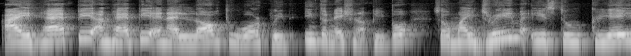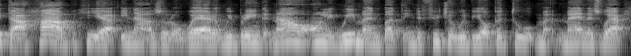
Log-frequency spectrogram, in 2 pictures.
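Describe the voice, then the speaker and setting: A woman's voice: on the low side, normal speed, few pauses, darkish tone. A woman from Italy's Veneto region, a native Italian speaker with an Italian accent, speaking as an executive coach guest in a casual interview. She restarts words often as she searches for her English phrasing.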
